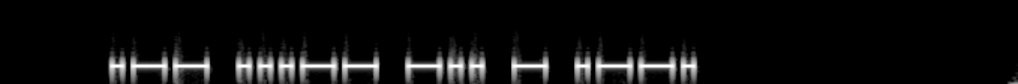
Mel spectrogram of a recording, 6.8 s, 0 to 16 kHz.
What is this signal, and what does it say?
Morse code, heard as a keyed tone, about 17 wpm, 700 Hz. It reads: W3DTP
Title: USA Call Signs - 5 Characters - 17wpm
